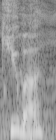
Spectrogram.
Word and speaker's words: Cuba: Hailing from the island of Cuba, or Cuba if you want to say it correctly, he's hitting us with an eclectic mix of funk, pop, reggaeton, and Latin fusion.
